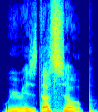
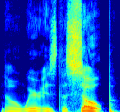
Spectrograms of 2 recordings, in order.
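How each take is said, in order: First: Said in the usual way. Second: Soap pushed louder in where is the soap; stress on soap. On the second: Shown as a demonstration. Actor fixing his stress, leans on soap. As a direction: hit the word soap, the rest plain. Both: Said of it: "I should have stressed that word".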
